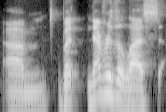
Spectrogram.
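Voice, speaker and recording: A man's voice: medium pitch, expressive, slow pace, a bit bright. A man from the United States hosting an interview show, asking long, rambling, friendly questions. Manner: rambling, many fillers and restarts, friendly. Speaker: podcast host. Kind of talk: casual interview conversation.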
